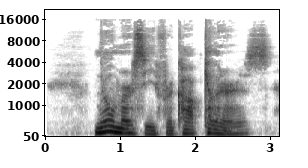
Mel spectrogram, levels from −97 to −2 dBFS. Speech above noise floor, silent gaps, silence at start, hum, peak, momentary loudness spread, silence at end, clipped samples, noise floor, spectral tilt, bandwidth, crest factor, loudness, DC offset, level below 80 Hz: 34 dB; none; 0.65 s; none; -2 dBFS; 15 LU; 0.15 s; under 0.1%; -50 dBFS; -5.5 dB/octave; 15.5 kHz; 14 dB; -16 LUFS; under 0.1%; -52 dBFS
